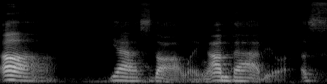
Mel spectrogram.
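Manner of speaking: put-on haughty voice. Explaining how she answered a compliment, the speaker shows a mock-conceited tone. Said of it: "not like conceited".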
